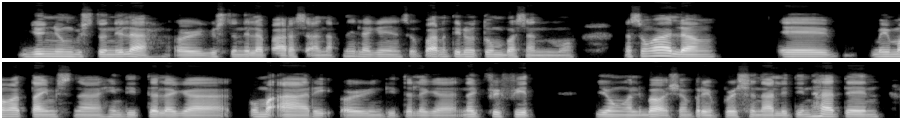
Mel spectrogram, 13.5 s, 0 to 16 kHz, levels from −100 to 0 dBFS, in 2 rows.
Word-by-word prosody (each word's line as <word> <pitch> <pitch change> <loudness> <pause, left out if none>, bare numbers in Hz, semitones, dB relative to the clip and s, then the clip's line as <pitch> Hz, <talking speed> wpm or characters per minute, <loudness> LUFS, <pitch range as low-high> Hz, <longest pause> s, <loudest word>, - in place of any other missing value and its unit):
'yon 150 +3 0
'yong 145 -1 -1
gusto 135 0 -2
nila 130 -3 +3 0.2
or 115 -1 +1
gusto 120 +2 -5
nila 120 -1 +1
para 110 0 +1
sa 110 - -2
anak 110 - -8
nila, 150 -4 -4
ganyan. 125 -1 -4
So, - - -8
parang 135 - +3
tinutumbasan 120 -5 -2
mo. 105 +1 -11 0.3
Kaso 155 - -2
nga 180 0 +8
lang, 125 -4 +4 0.5
eh, 130 -1 +2 0.3
may 140 0 -1
mga 135 -1 +3
times 120 -1 +1
na 115 -1 -3
hindi 120 -1 -6
talaga 110 -3 +1 0.2
umaari 115 -4 +3
or 115 0 0
hindi 115 0 -9
talaga 110 -2 -2
nagfi-fit 130 +1 -1 0.5
'yong 125 -2 -1
halimbawa, 115 0 +3
siyempre 115 0 -2
'yong 105 - -16
personality 115 0 0
natin, 130 -3 +3
120 Hz, 165 wpm, -25 LUFS, 115-130 Hz, 0.5 s, nga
